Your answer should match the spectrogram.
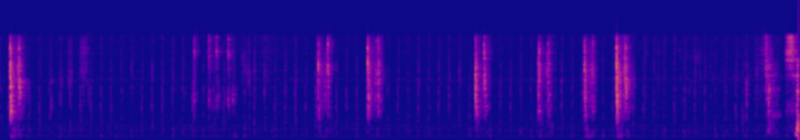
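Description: Computer keyboard keys tapped in short, irregularly spaced keystrokes, about a dozen in all, as a number is typed into a field.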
